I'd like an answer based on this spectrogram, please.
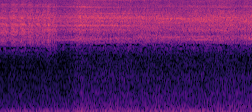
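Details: Courtship buzz of a Cryptotympana holsti cicada in Guangming Park, Zhongli, Taiwan: an intense, continuous high shrill drone that shifts slightly in tone after the first second and then holds level.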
